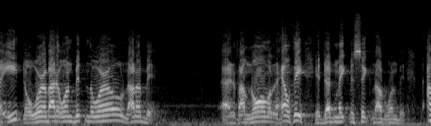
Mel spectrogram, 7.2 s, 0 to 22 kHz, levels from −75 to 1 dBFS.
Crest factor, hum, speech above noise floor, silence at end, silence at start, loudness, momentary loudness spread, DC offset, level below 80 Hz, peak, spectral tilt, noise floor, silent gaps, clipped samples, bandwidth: 14 dB; none; 24 dB; 0 s; 0 s; -24 LUFS; 10 LU; under 0.1%; -50 dBFS; -10 dBFS; -6 dB/octave; -49 dBFS; none; under 0.1%; 14.5 kHz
